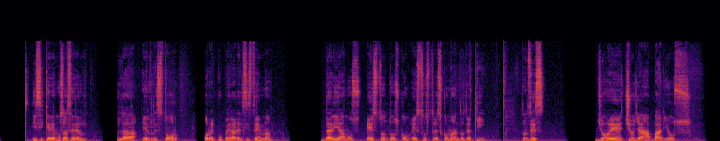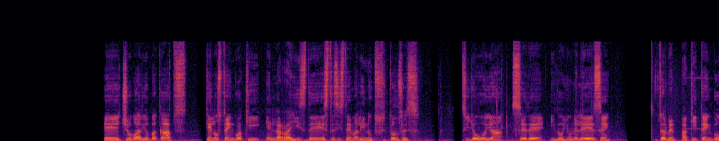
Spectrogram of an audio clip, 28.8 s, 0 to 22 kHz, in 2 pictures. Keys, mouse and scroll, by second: 0.2-0.8 scroll down 1, 1.3-1.8 scroll down 2, 3.3-3.8 scroll down 2, 6.8-8.9 drag, 9.3 click, 17.5 click, 18.5 click, 18.8 click, 21.9-26.5 typing.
